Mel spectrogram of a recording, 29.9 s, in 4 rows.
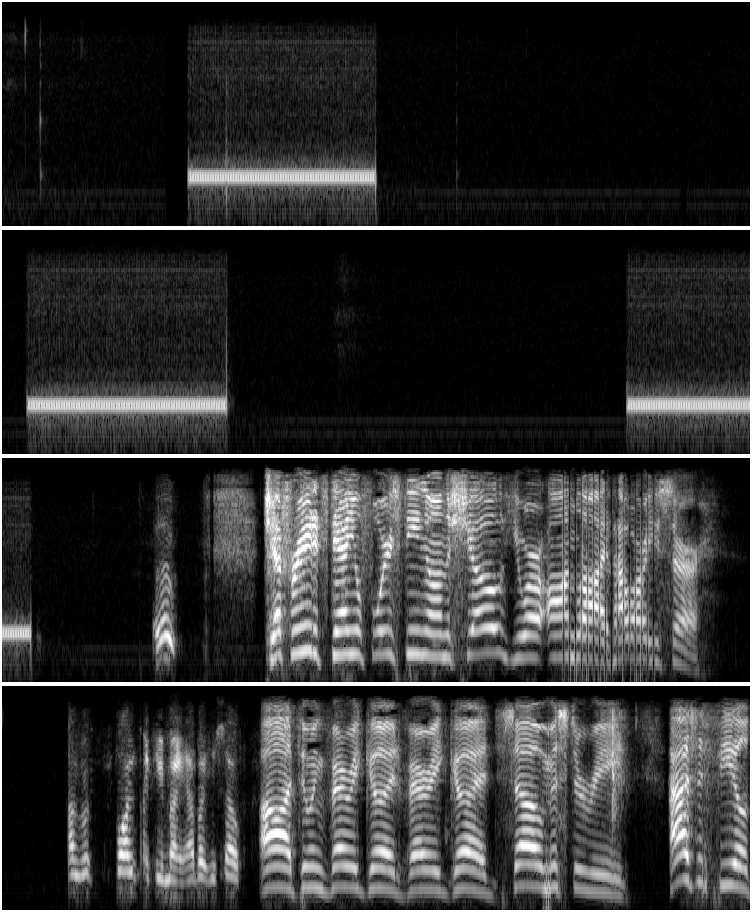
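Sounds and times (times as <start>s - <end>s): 
outgoing telephone call ringing tone: 1.9s - 3.8s, 7.7s - 9.8s, 13.7s - 15.3s
speech: 17.6s - 22.1s, 23.1s - 29.9s.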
